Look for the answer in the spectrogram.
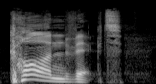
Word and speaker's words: convict: You say it like this, convict. You really emphasize that con.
